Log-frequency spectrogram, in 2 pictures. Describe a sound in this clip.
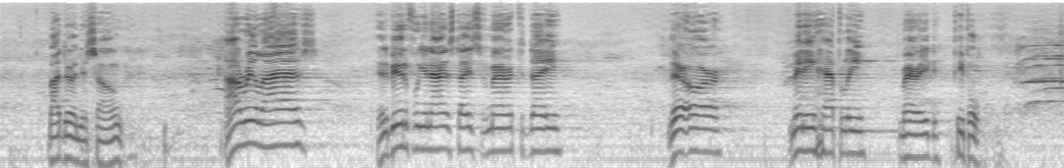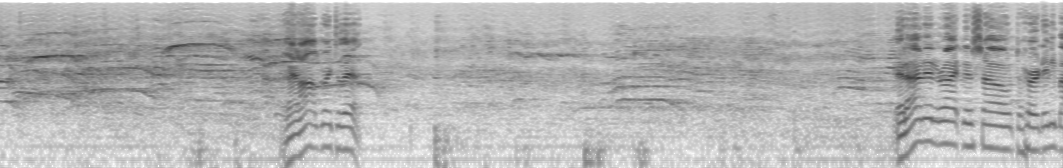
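A man sings into a microphone in short phrases.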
